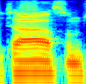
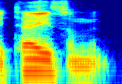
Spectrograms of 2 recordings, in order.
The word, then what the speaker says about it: Taysom: tyson hill taysom hill however you want to pronounce his first name some people say tyson some pieces people say taste them that bill's defense is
